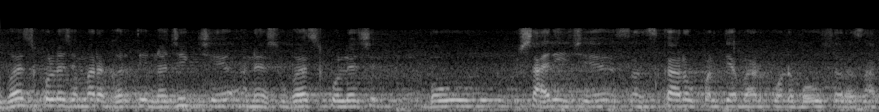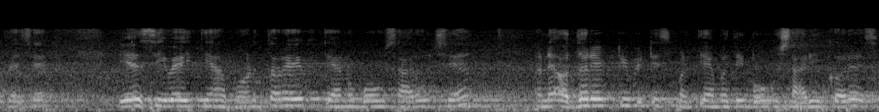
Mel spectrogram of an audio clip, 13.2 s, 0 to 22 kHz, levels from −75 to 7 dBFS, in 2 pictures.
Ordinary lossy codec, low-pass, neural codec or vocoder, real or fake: none; none; none; real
